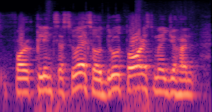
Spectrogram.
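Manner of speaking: ordinary talk, nothing marked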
